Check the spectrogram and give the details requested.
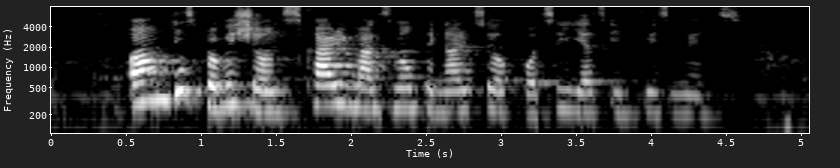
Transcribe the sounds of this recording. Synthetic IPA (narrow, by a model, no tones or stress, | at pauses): ʔɔ̃ndispɹoviʃɔ̃nskaɹimaksinɔ̃pɛnalitiɔv̥fɔtĩnjiəzĩmpɹizɔ̃nmɛ̃nt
